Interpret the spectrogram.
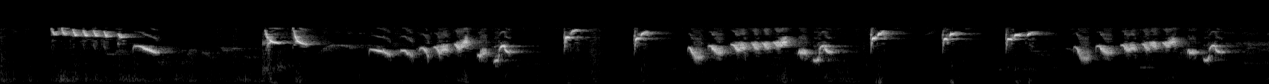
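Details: Continuously singing white-rumped shama, used as a lure to make caged birds sing. Short varied phrases of downslurred whistles and chattering notes come one after another, each about a second long, separated by brief pauses.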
